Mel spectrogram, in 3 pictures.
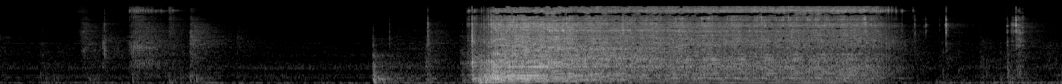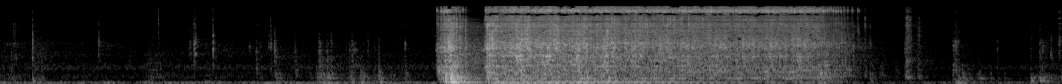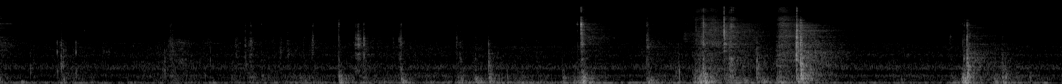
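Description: Handheld cordless drill run twice, each time for about four seconds at a steady pitch, drilling into the snowmobile's tunnel and bumper. Light handling knocks and clicks fall between and after the runs.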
